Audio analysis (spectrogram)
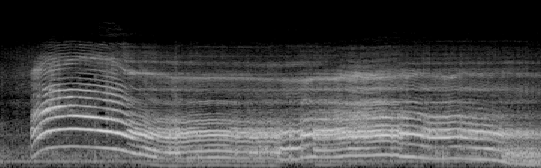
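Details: Domestic cat, said to be upset with its owner after a kitten arrived, letting out one long, loud, drawn-out yowl lasting about six seconds, starting high then sinking and wavering, harmonic-rich and continuous.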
